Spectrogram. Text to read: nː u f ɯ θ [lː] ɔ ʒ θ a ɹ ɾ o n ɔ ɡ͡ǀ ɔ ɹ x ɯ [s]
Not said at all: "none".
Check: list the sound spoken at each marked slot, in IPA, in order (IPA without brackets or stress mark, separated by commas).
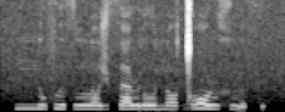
lː, θ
